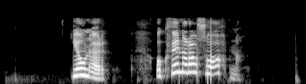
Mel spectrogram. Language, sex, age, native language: Icelandic, female, 30-39, Icelandic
